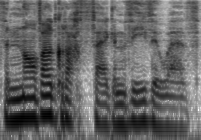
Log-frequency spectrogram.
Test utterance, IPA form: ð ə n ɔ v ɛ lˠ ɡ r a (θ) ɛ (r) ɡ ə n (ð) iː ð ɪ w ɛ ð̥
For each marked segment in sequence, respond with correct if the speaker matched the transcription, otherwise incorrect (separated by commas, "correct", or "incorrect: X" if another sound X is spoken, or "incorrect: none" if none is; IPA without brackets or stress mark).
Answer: correct, incorrect: none, correct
